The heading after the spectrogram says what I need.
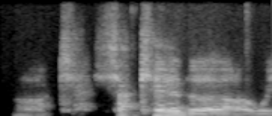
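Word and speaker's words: שקד: 이쪽 가지에 살구꽃 형상, 여기서 살구꽃이란 히브리어로 샤케드라고 읽는데요.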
